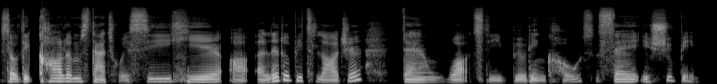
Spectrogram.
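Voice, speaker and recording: A man with a slight non-native accent speaks at a fairly slow pace and medium pitch, with ordinary pitch variation. The sound is dry and close, with no echo. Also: very clean recording, silent background. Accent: slight foreign. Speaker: presenter giving a building tour. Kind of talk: prepared presentation, simulated guided tour. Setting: recorded for virtual practice session.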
